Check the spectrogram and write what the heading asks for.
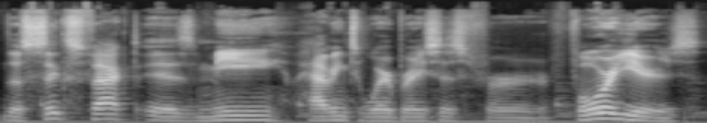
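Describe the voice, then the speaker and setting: A man's voice: medium pitch, slow, fairly bright tone. A young man from Milwaukee, chatting casually in a vlog about himself, rambling with lots of fillers and restarts. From Milwaukee, Wisconsin, USA. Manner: rambling, filler-heavy, self-correcting. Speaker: vlogger. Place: indoor room with studio lights. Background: faint background guitar music.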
